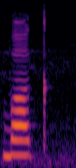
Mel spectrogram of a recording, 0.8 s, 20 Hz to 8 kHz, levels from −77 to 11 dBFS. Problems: background sounds at intervals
